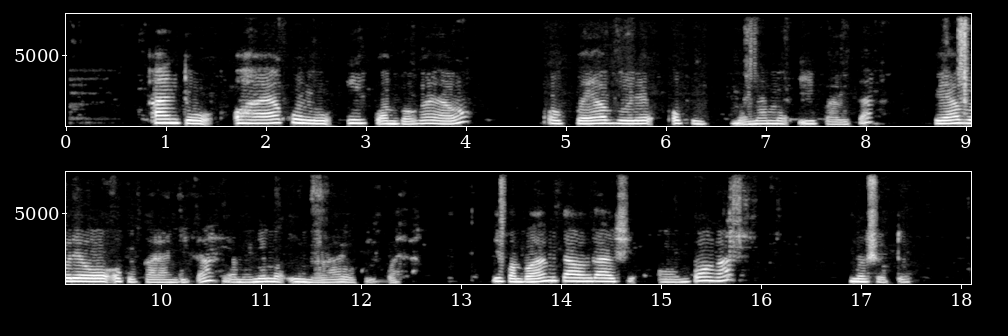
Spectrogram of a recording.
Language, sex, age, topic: Oshiwambo, female, 18-24, agriculture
